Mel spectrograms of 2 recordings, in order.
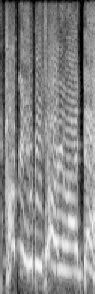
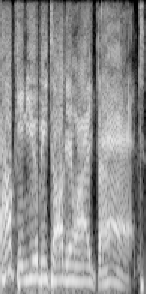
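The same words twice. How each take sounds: First: High mock voice, much higher; mocking the critics. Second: Said in the usual way. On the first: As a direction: parrot the critics' question in a high sneering tone. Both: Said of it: "Y'all motherfuckers can talk".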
